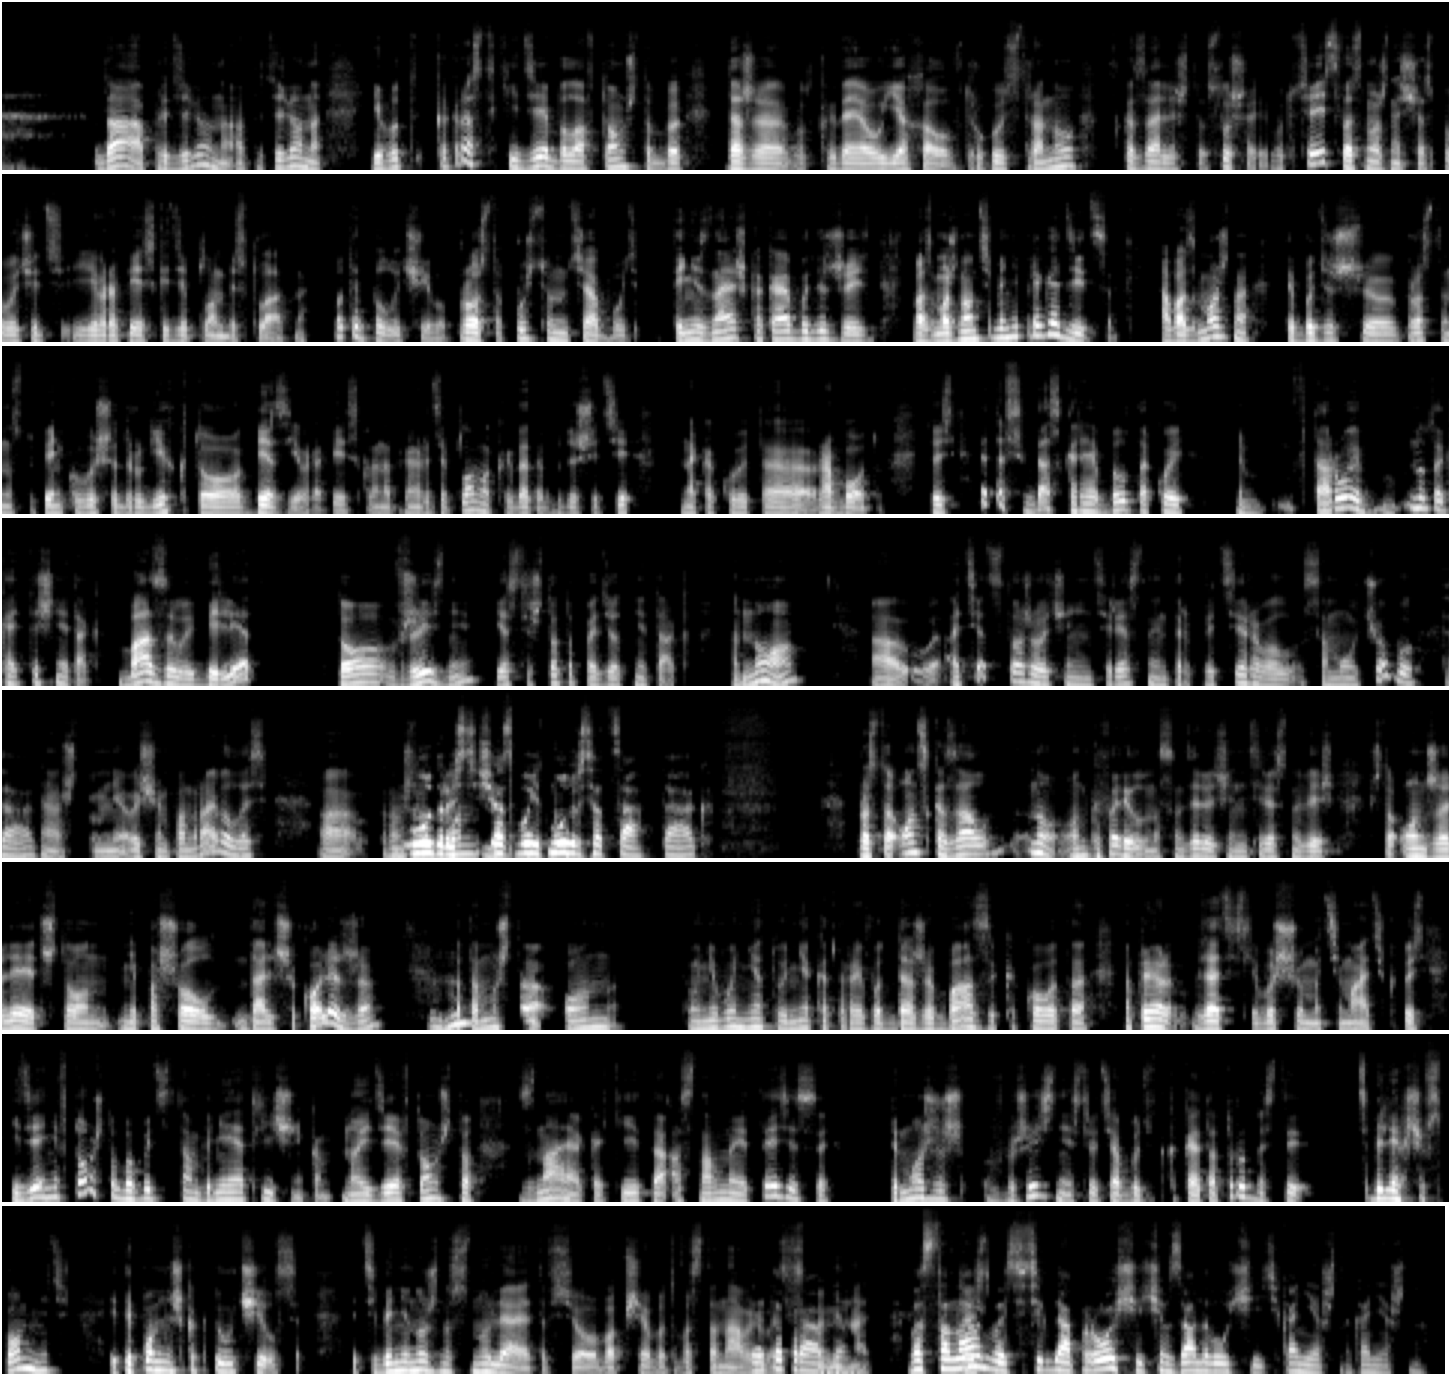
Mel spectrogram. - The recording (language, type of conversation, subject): Russian, podcast, Как в вашей семье относились к учёбе и образованию?
- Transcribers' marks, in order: unintelligible speech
